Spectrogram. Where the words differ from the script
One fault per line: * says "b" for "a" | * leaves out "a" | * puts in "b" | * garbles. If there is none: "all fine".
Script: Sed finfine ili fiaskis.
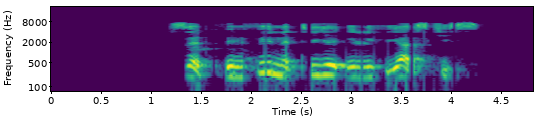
* puts in "tie"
